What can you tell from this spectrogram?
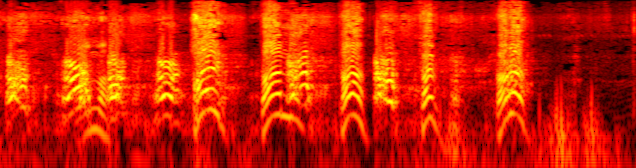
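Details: Kangals squabbling among themselves in the morning after being fed a rabbit overnight: a string of loud, arching yelping barks, rising then falling in pitch, about two each second, tapering into lower snarls near the end.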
